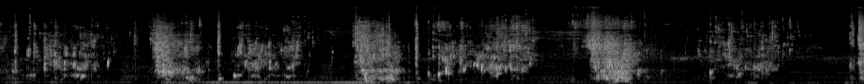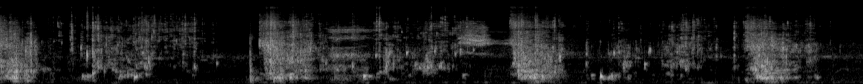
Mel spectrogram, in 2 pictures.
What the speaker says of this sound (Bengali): প্রতিদিন চারা গাছে পানি দিতে হয়।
